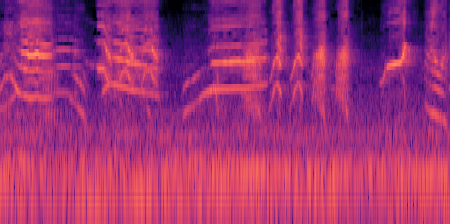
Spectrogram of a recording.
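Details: Pet parrots calling in a run of harsh, harmonic-rich screeches and bending whistled notes, several short squawks clustered together, with a faint hum behind.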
